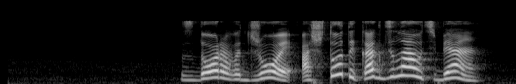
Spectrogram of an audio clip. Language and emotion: Russian, positive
